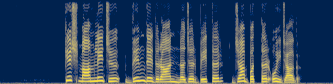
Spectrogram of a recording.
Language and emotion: Dogri, neutral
